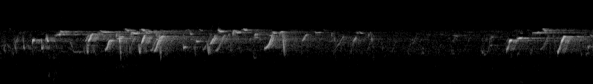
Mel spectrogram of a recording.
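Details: Willie wagtail calling: quick bursts of bright, high chirps and short falling and rising sweeps. The notes overlap in busy runs, a near-silent gap follows, then a fresh burst of sharp notes near the end.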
